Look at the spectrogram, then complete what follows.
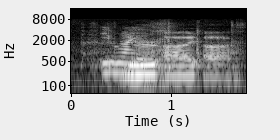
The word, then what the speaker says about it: Uriah: Uriah. That's how you pronounce his name.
